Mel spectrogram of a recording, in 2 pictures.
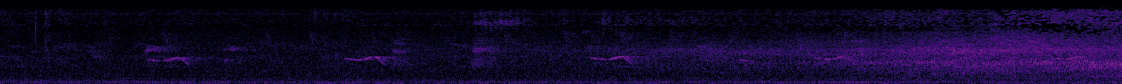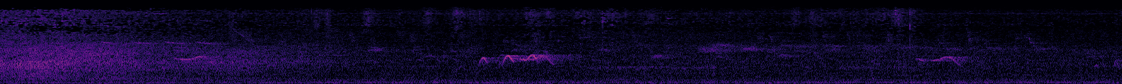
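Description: A bird calling with short, repeated notes every couple of seconds, over a steady low rumble. Around the middle a broad rushing sound swells up and fades away.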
